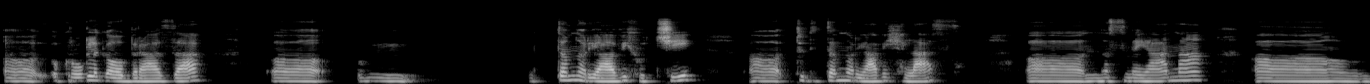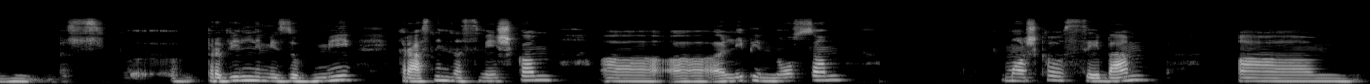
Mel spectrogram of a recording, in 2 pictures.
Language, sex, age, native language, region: Slovenian, female, 50-59, Slovenian, Central Slovenia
